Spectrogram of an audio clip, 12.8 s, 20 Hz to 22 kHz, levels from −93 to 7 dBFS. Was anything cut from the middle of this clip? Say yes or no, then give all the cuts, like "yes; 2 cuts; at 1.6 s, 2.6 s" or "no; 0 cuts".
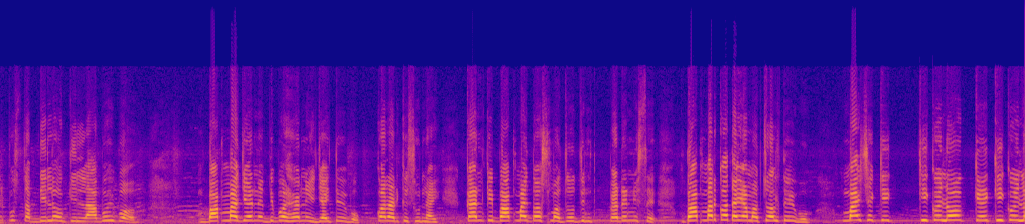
no; 0 cuts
